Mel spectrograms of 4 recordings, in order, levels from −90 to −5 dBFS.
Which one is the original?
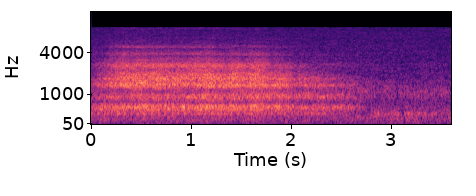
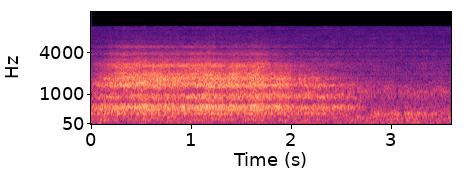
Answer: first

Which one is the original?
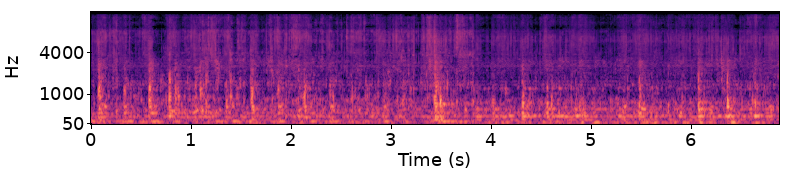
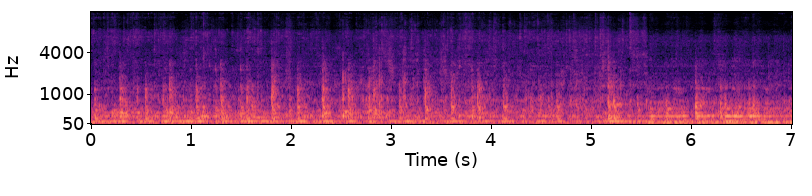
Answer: second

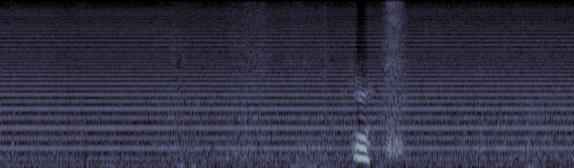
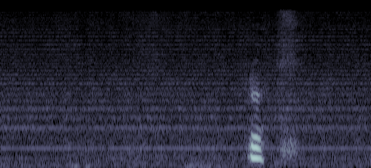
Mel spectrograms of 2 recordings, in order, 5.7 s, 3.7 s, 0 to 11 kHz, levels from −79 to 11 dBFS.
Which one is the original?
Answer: first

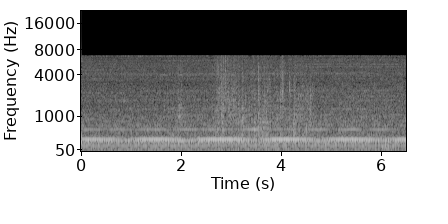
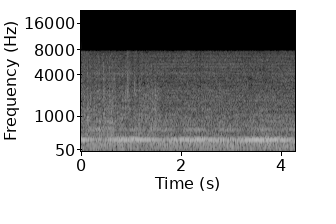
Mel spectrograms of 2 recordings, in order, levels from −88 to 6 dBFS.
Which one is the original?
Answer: first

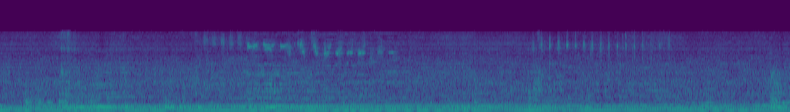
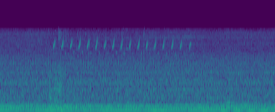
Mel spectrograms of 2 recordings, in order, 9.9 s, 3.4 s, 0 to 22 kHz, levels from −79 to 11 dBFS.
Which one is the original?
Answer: second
